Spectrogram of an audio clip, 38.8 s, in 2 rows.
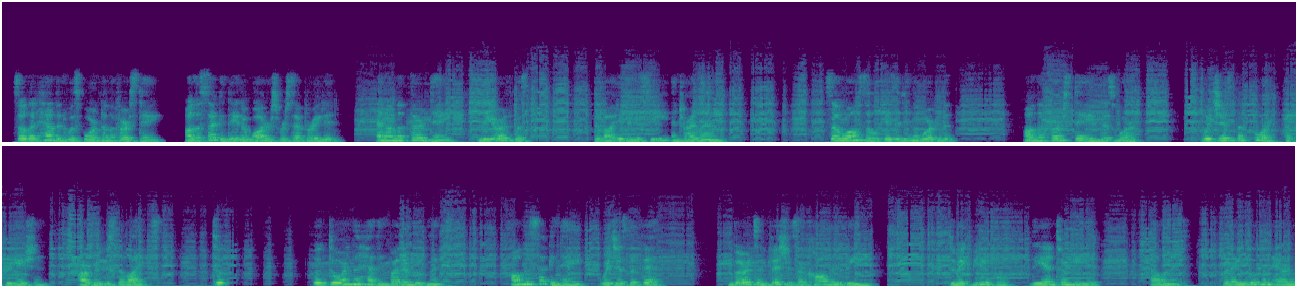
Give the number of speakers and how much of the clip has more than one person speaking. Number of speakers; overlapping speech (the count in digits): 1, no overlap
